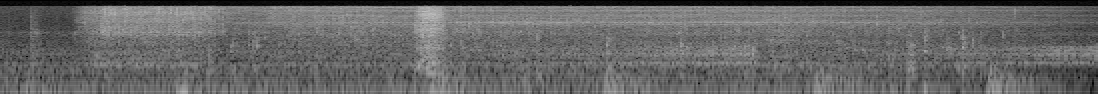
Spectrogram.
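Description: Bathroom sink faucet turned on about a second in, its water running steadily into the basin while hands wash under the stream. One brief louder rush comes about four seconds in.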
